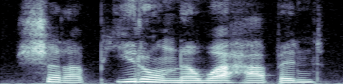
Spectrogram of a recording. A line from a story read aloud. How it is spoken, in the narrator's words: he barked at her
